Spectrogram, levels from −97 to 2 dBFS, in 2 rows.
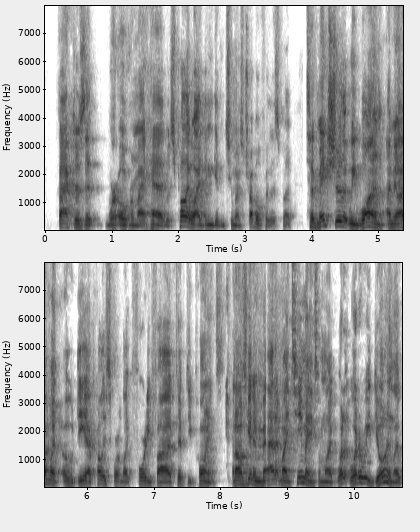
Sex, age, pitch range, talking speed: male, 20-39, 105-135 Hz, 300 wpm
